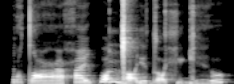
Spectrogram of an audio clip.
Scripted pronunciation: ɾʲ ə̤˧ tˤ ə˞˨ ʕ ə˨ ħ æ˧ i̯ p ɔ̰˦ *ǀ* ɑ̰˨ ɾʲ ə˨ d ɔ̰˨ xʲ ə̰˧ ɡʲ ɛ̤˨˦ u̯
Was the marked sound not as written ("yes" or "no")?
yes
